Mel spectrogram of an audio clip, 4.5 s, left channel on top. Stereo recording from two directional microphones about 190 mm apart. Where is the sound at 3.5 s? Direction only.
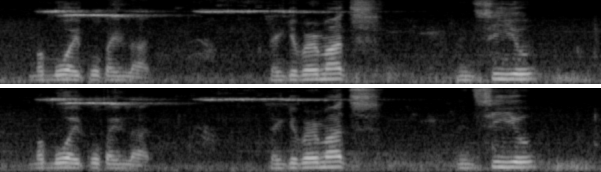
35° right (ahead or behind).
